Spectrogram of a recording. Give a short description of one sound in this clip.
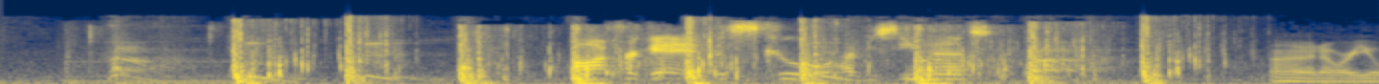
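A stone pick strikes rock with sharp knocks.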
